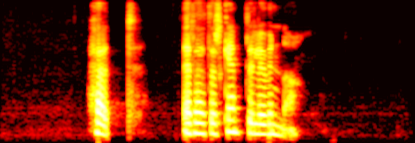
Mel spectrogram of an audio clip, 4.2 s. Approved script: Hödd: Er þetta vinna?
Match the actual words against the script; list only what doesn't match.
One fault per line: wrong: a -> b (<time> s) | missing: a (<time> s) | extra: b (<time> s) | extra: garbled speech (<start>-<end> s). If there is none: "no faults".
extra: skemmtileg (2.2 s)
